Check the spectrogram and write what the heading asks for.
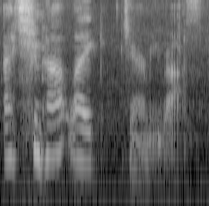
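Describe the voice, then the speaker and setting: Reading a storybook aloud to kids, a woman with a slightly high, gravelly voice lingers on drawn-out words and leans into dramatic emphasis. She pauses for asides and questions to her listeners. Faint noise sits behind her in the homemade recording.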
